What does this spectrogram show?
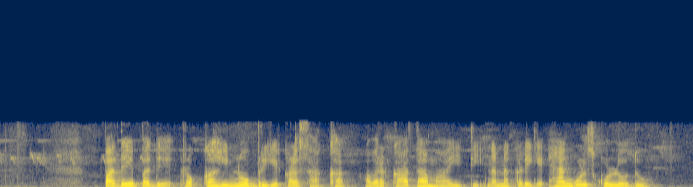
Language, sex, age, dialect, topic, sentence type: Kannada, female, 36-40, Dharwad Kannada, banking, question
